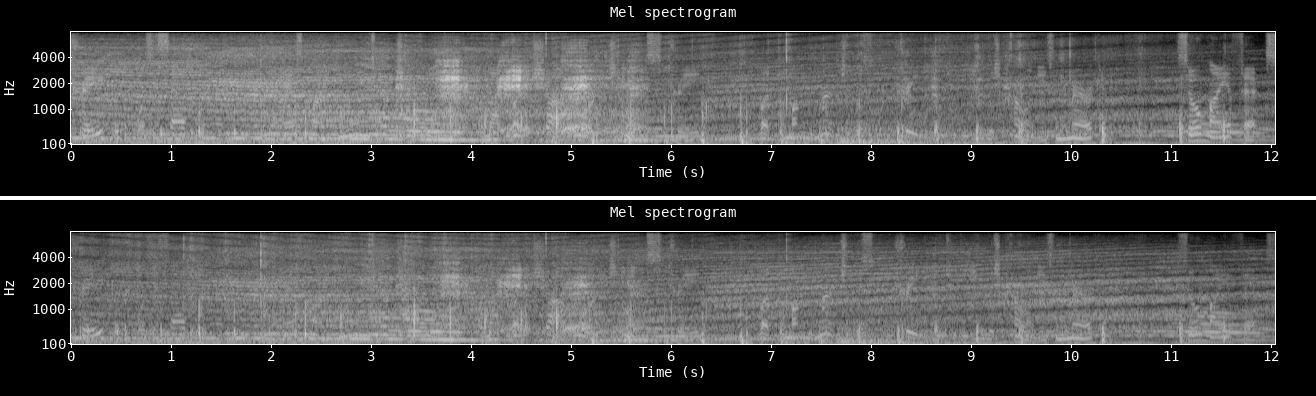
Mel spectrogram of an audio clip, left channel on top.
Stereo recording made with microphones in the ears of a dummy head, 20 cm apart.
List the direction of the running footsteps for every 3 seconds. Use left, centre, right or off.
right, centre, left, left.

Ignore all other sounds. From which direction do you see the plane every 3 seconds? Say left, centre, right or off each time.
left, centre, right, right.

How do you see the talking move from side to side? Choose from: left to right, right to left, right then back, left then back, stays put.
right then back.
